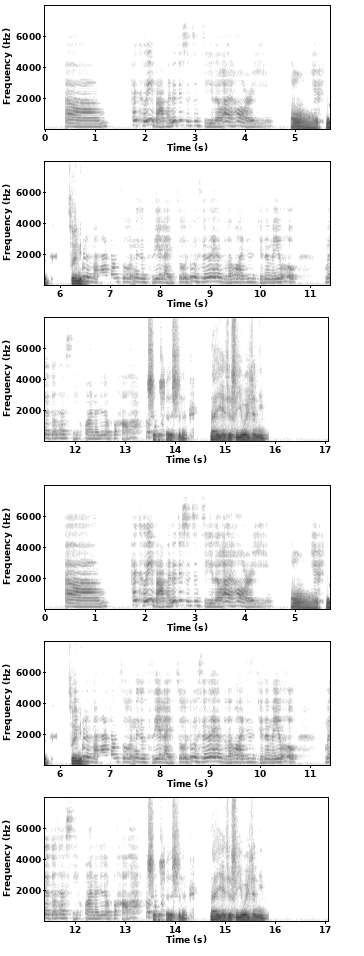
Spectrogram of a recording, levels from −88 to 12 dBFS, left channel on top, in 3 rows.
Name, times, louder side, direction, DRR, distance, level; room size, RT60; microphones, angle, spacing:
voice 1, 0.4-1.3 1.7-4.6 5.3-5.6 6.3-11.0 11.3-13.9, right 3 dB, 35° right, 7.2 m, -43 dB
voice 2, 4.9-5.8 6.2-6.5 13.5-14.4 14.7-15.9, equal, 15° left, 1.0 m, -22 dB
head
